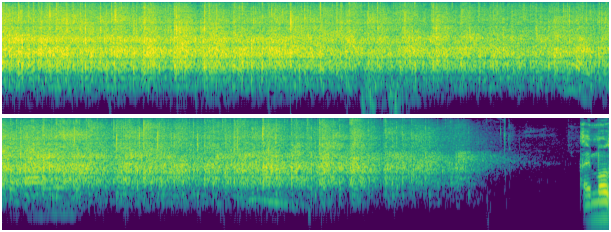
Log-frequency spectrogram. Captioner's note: applause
